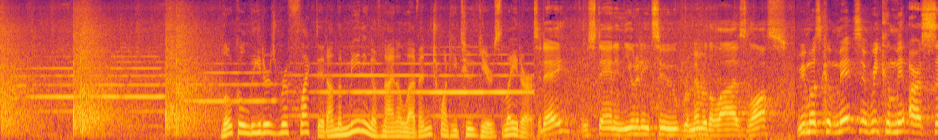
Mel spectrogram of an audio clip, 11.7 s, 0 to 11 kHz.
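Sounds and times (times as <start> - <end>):
rifle salute gunfire at a 9/11 memorial ceremony on a rainy morning: 0.0 - 2.6
steady held tone: 0.0 - 6.9
speech: 2.8 - 11.7.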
